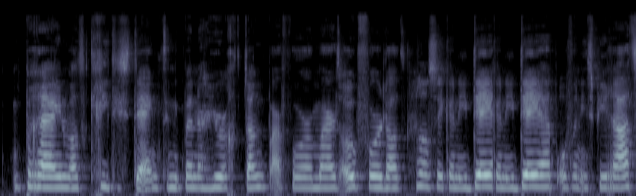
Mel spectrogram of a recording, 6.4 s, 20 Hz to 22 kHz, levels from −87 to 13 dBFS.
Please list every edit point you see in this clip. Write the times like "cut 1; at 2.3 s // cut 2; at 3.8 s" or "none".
cut 1; at 3.4 s // cut 2; at 4.2 s // cut 3; at 4.9 s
